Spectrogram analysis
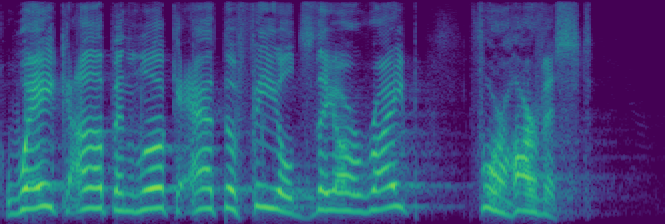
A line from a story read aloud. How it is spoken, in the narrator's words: And Jesus is yelling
